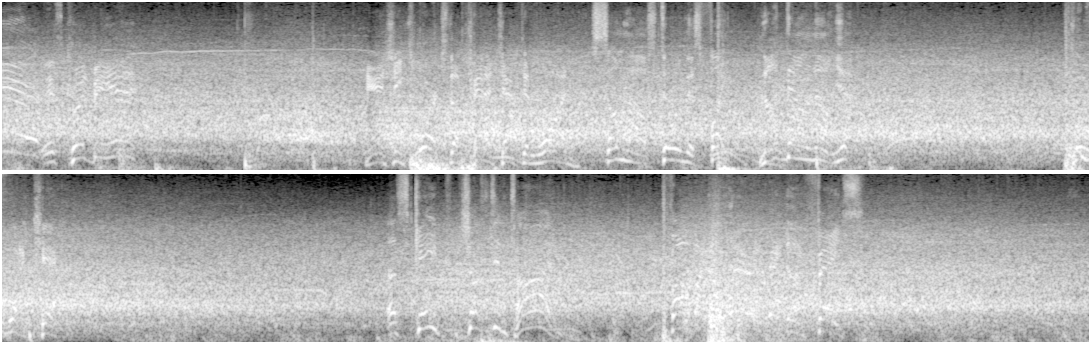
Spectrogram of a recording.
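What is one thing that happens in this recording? Heavy bodies thud hard onto a wrestling ring mat.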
